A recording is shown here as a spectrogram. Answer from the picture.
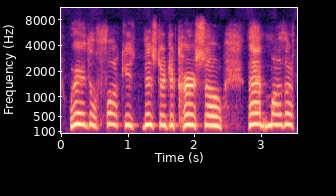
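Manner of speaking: very high mock yell for the teacher; mom yelling down the halls. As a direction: storm the halls hunting him. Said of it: "just cursing him out, going".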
